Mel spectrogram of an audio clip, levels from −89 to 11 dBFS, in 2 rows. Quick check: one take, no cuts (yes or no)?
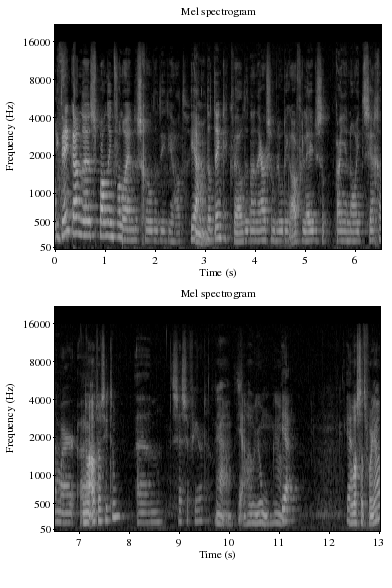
no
